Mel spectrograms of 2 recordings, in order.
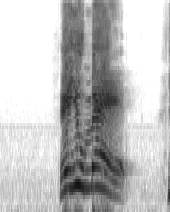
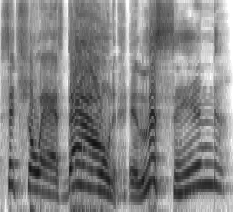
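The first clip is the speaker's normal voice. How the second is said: very slow, drawn-out order; slow command; much slower than usual. Real, not acted. Preacher ordering doubters to sit and listen, very slow. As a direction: lay it down word by word.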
